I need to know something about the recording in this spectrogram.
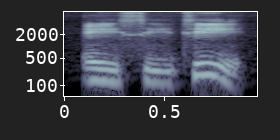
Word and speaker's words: ACT: acceptance and commitment therapy, ACT. A science-based approach with over 3,000 published studies that show its effectiveness. ACT, pronounced as the word act, was developed in the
